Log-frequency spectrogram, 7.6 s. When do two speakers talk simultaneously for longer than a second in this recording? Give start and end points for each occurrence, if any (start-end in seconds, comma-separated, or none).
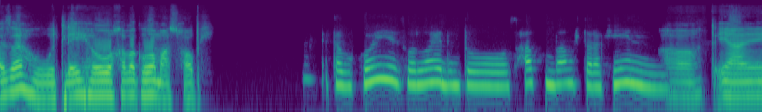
none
